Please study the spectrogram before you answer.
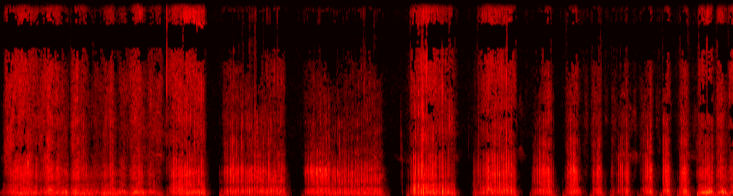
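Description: Long blue nails scratch fast and aggressively across grey-brown textured woven sofa fabric, which is padded. The result is a dense, low, rasping scrape in long continuous bursts separated by brief silences. Toward the end it breaks into shorter, quicker strokes.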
